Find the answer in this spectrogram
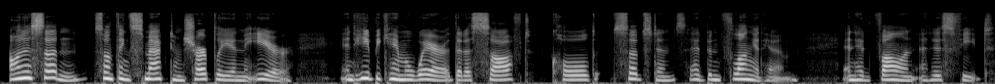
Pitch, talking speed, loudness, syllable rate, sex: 215 Hz, 180 wpm, -17 LUFS, 4.9 syllables/s, female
